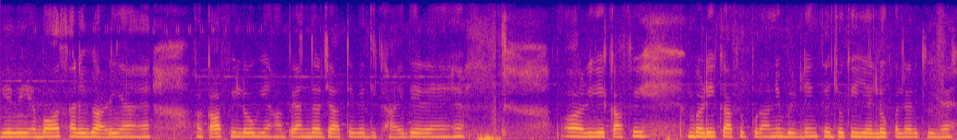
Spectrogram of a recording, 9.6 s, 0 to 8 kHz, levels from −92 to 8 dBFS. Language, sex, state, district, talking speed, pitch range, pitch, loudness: Hindi, female, Bihar, Vaishali, 220 wpm, 215-225 Hz, 220 Hz, -16 LUFS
